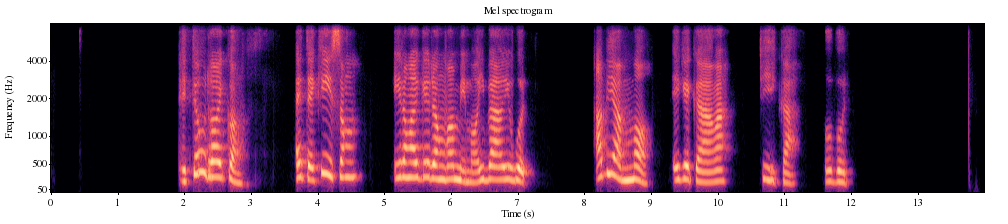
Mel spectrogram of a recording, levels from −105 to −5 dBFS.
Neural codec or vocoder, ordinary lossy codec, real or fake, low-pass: codec, 24 kHz, 0.9 kbps, DualCodec; Opus, 24 kbps; fake; 7.2 kHz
